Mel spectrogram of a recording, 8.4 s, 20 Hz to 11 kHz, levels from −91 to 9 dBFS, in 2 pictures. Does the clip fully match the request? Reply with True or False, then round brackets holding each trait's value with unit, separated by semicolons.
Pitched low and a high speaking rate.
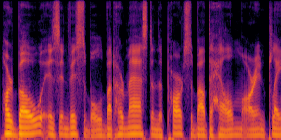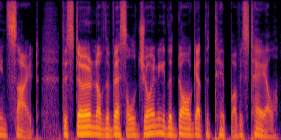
True (100 Hz; 220 wpm)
